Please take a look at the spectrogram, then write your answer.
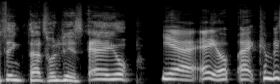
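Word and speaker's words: ayup: what it is aop I think it's aop oh you're right it's spelled a y u p Susie and DRS but do you think that's what it is aop yeah aop it can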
